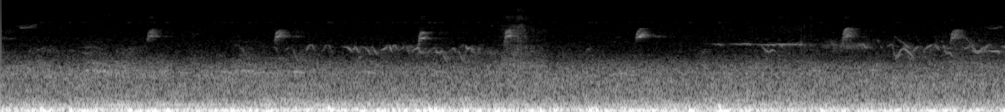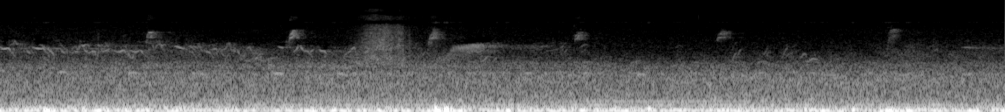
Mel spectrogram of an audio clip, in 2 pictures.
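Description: Small birds chirping outdoors, short high chirps about once a second with a spell of twittering midway, over a steady low rumble.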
